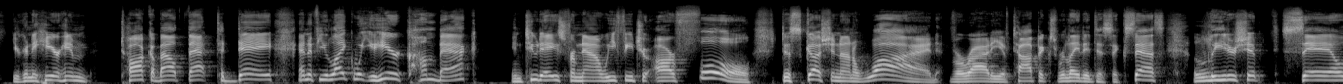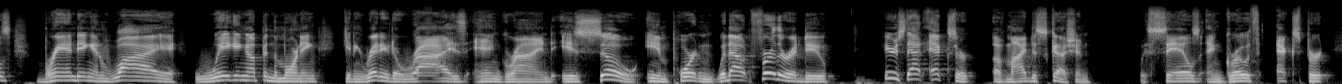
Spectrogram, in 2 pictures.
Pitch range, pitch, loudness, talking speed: 135-200 Hz, 160 Hz, -18 LUFS, 155 wpm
